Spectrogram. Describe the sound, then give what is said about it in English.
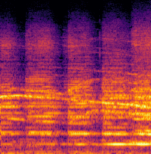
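A loud emergency vehicle siren blares on the street, its harsh tones shifting in a repeating cycle and growing slightly stronger, with no voices over it. “oh, siren break.”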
